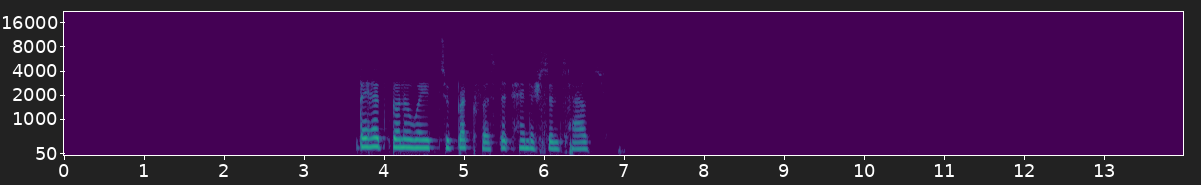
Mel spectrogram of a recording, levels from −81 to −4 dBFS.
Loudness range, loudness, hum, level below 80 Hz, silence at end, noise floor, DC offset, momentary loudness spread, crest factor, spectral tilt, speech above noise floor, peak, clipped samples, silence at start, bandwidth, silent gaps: 11 LU; -42 LUFS; none; -84 dBFS; 7.45 s; -88 dBFS; under 0.1%; 10 LU; 22 dB; -8 dB/octave; 47 dB; -26 dBFS; under 0.1%; 3.65 s; 11 kHz; none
